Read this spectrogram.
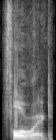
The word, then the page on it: foreword: American English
